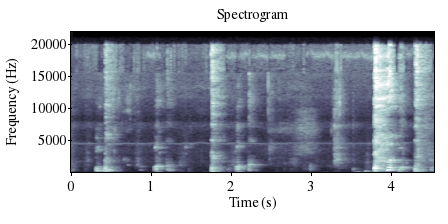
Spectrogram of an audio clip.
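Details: 17-month-old toddler practising covering the mouth with a hand while coughing: about six small, deliberate coughs, some muffled by the hand; imitated voluntary cough, not illness.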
